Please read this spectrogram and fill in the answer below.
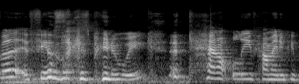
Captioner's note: laughing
